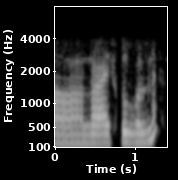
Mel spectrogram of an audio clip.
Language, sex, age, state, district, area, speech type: Assamese, female, 45-60, Assam, Dhemaji, rural, conversation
